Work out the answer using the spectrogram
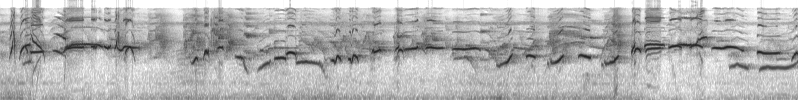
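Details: Oriental magpie-robin in a long, vigorous provoking song aimed at starting a fight: continuous mix of whistled slides, harsh squawky bursts and rapid chattering notes, loud and varied throughout.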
